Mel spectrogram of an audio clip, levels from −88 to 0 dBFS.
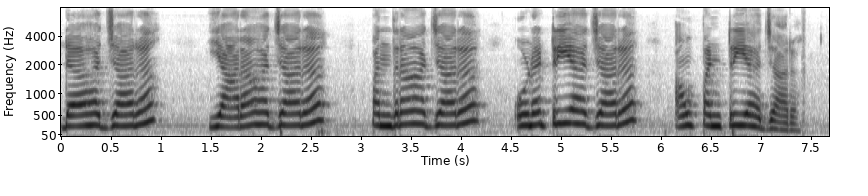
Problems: none marked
